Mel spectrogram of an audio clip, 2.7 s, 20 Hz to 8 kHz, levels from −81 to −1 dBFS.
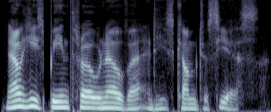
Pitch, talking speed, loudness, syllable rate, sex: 135 Hz, 245 wpm, -18 LUFS, 4.8 syllables/s, male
